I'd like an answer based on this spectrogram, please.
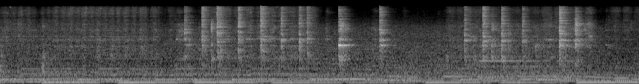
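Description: Kitchen containers and utensils clinking and clattering as they are handled and set down, in two spells of a couple of seconds each, over background music.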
